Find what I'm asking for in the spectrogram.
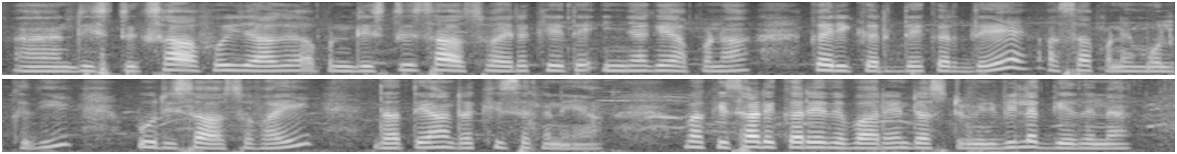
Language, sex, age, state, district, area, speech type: Dogri, female, 60+, Jammu and Kashmir, Samba, urban, spontaneous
